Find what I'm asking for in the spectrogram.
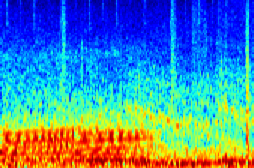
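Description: Roblox Vehicle Simulator race car engine revving steadily with a rising, shifting whine, joined by loud tire squeal and skidding throughout, close and continuous with no talk.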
